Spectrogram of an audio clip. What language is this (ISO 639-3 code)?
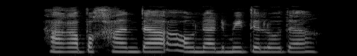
pus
